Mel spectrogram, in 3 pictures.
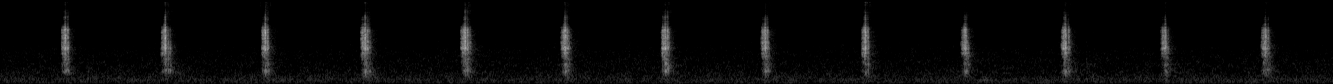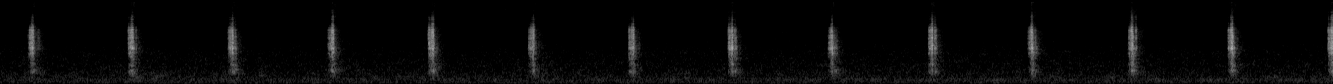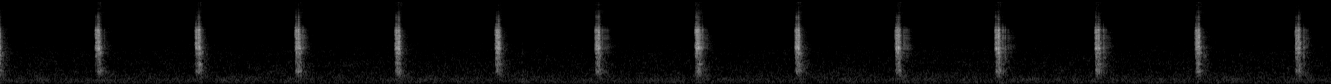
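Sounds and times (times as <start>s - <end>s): clock ticking: 0.6s - 0.8s, 1.6s - 1.8s, 2.6s - 2.8s, 3.6s - 3.8s, 4.6s - 4.8s, 5.6s - 5.8s, 6.6s - 6.8s, 7.6s - 7.8s, 8.6s - 8.8s, 9.6s - 9.8s, 10.6s - 10.9s, 11.6s - 11.8s, 12.6s - 12.8s, 13.6s - 13.8s, 14.6s - 14.8s, 15.6s - 15.8s, 16.6s - 16.8s, 17.6s - 17.8s, 18.6s - 18.8s, 19.6s - 19.8s, 20.6s - 20.8s, 21.6s - 21.8s, 22.6s - 22.8s, 23.6s - 23.8s, 24.6s - 24.8s, 25.6s - 25.8s, 26.6s - 26.8s, 27.6s - 27.8s, 28.6s - 28.8s, 29.6s - 29.8s, 30.6s - 30.8s, 31.6s - 31.8s, 32.6s - 32.8s, 33.6s - 33.8s, 34.6s - 34.8s, 35.6s - 35.8s, 36.6s - 36.8s, 37.6s - 37.8s, 38.6s - 38.8s, 39.6s - 39.8s.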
